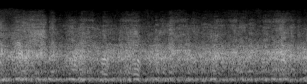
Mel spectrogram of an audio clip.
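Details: Massed quacking of farm ducks forms a steady, crowded din of overlapping nasal calls.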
